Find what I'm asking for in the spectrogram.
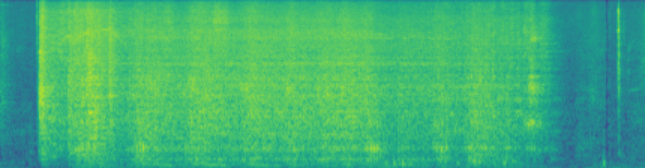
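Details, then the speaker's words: Two-cylinder Russian car, carbureted, after fuel line replacement and carburetor cleaner: engine catches and runs ragged for several seconds, then stalls for no apparent reason; carburetor suspected and being disassembled. "Mark is disassembling the carburetor right now see what the heck is going on why is it uh dying on us for a no apparent reason we're gonna see what's up"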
